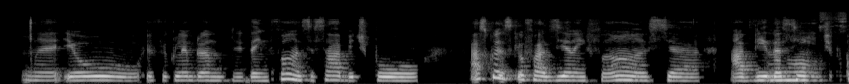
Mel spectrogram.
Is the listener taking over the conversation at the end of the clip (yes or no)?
no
